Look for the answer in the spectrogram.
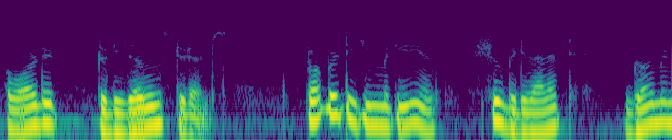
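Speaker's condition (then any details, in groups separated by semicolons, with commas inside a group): No condition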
